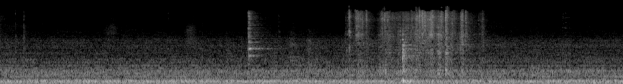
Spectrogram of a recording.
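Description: A slotted spatula scraping and clinking against a baking dish and a plate as roasted sweet potato is served out, with a cluster of clinks and scrapes about halfway through.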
